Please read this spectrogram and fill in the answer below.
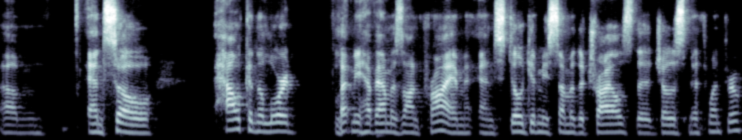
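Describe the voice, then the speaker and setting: A man with an unremarkable speaking voice, fairly high-pitched for a man, talks at a moderate pace with fairly even intonation against a quiet background. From California. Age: 50s. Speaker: psychologist and author. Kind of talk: interview conversation.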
